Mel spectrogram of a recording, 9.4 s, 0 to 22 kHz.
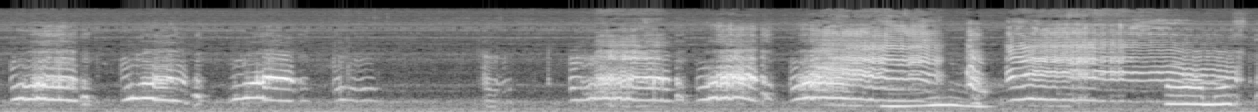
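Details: Repeated rhythmic wailing cries with brief gasps and faint adult voices from a 13-hour-old newborn girl during her first hospital sponge bath by a nurse, before hair washing; vigorous newborn cry.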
